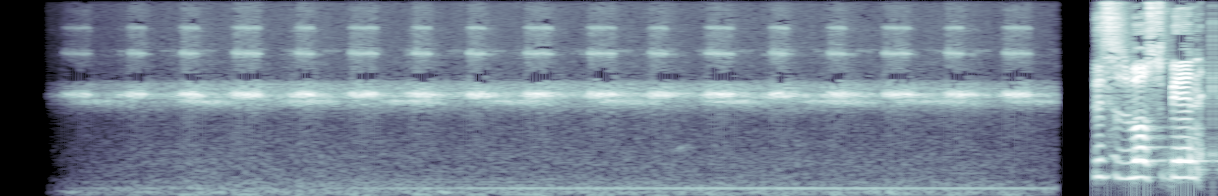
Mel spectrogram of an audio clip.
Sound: more Cricket Noises

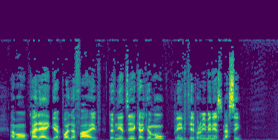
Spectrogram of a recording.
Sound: speaking French

